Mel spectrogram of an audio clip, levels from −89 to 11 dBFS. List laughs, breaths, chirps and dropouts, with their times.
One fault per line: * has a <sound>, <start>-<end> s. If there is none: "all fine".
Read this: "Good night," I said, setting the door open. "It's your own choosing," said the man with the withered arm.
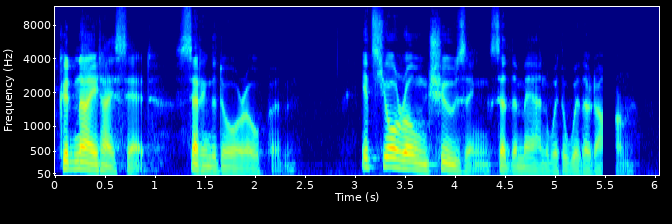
* has a dropout, 5.5-5.6 s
